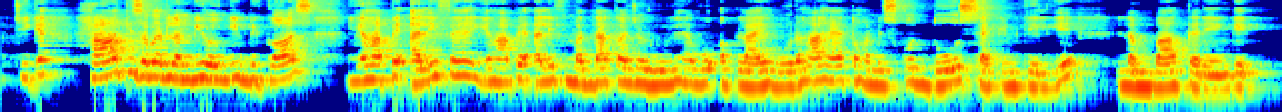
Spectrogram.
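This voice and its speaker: A woman with a Pakistani Urdu accent and a medium-pitched voice gives a tajweed lesson. She explains each sound step by step, then chants the Quranic verses in a long, drawn-out melody.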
